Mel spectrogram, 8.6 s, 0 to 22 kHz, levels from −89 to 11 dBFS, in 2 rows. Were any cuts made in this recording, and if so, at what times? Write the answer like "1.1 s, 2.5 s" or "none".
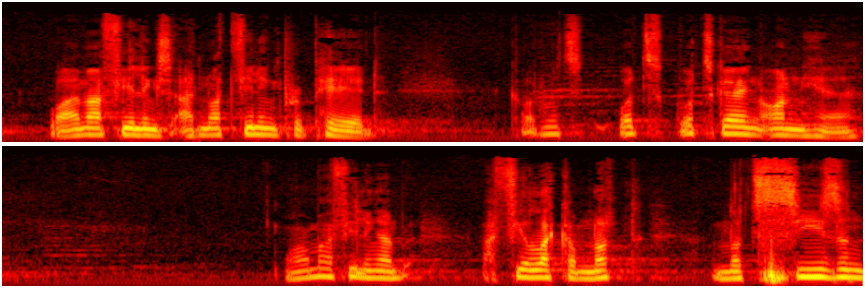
none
